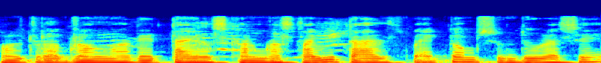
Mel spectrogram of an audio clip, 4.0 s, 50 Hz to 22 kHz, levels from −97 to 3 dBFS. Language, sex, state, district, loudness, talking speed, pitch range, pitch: Nagamese, male, Nagaland, Kohima, -16 LUFS, 210 wpm, 115-120 Hz, 120 Hz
